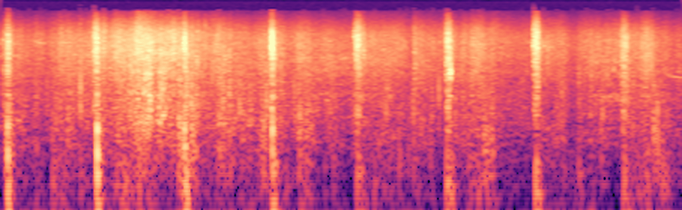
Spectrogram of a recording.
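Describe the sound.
Footsteps climbing stairs uphill, many thudding steps in a fairly steady rhythm, some landing harder than others, with no voices.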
